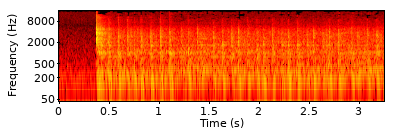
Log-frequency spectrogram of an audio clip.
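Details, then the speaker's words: Vintage KitchenAid 4C stand mixer before service, at speed 1: the motor kicks on, then runs slow and rough with an uneven, rattly flutter; higher speeds are better. The gearbox is suspected to need cleaning and re-greasing, unconfirmed. "there's the first speed there, and it seems kind of slow and a little bit rough."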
